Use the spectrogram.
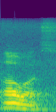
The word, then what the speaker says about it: hours: ساعات يعني hours يعني الاتش هنا في الكلمة دي silent صامت، يعني بنقول hours.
